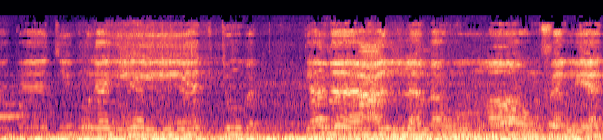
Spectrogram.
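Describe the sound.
A man driving a car chants Quranic verses in long, wavering melodic lines along with a recitation on the car radio, which is tuned to Mohammed VI Radio, over a steady low rumble of the moving car.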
